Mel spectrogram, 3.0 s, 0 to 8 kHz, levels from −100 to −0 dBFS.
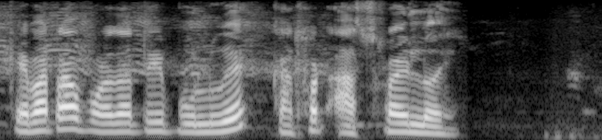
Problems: background sounds at intervals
